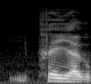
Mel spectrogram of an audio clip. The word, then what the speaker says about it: pray: 근데 이제 이 pray하고 play에서 그 발음의 구분은 이 기도하다의 pray는 이거를 그냥 pray 이렇게 이제 발음하시면 되고 놀다의 play는 pu가 아니라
